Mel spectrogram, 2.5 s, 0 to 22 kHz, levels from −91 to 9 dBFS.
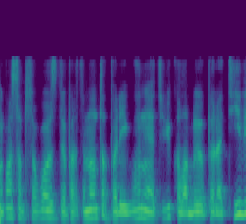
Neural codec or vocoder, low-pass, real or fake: codec, 24 kHz, 1.2 kbps, DualCodec; 7.2 kHz; fake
